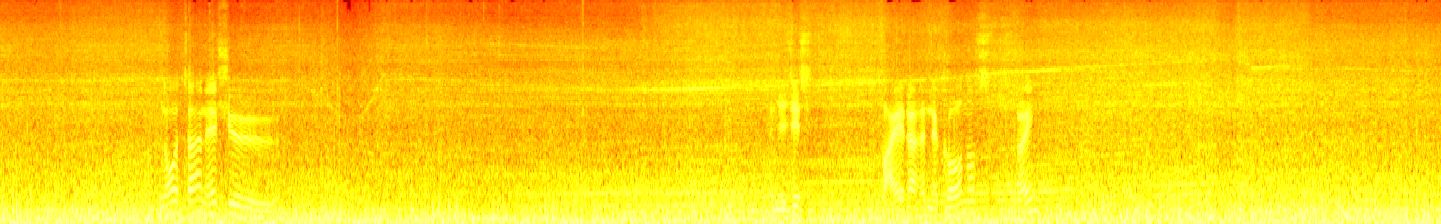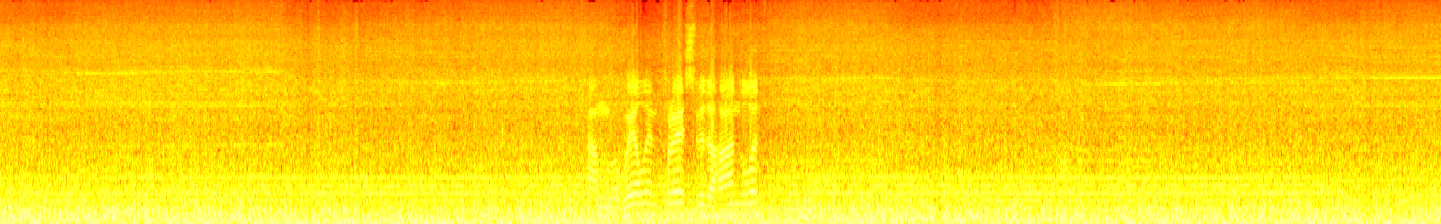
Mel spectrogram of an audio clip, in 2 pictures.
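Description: A motorcycle engine hums steadily throughout.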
